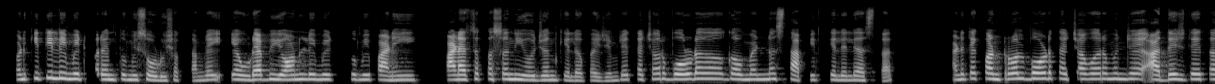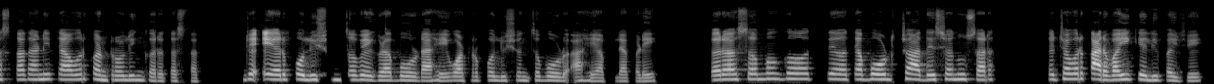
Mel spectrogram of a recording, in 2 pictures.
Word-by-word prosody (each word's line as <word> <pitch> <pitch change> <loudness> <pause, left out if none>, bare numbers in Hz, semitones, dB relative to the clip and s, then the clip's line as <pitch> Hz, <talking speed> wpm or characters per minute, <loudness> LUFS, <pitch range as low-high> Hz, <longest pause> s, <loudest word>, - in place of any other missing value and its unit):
पण 235 +1 0
किती 280 +2 +3
लिमिटपर्यंत 250 -4 +2
तुम्ही 220 -1 0
सोडू 205 -4 0
शकता? 185 -1 -8
म्हणजे 210 +4 -3 0.2
एवढ्या 220 0 +4
बियॉन्ड 225 -1 +3
लिमिट 230 -1 0 0.2
तुम्ही 225 -1 -2
पाणी 210 0 +1 0.3
पाण्याचं 220 +2 +6
कसं 245 0 -1
नियोजन 205 -3 0
केलं 185 -3 -5
पाहिजे. 170 -2 -7
म्हणजे 195 +5 -5
त्याच्यावर 245 +2 -3
बोर्ड 245 +1 +4 0.3
गव्हर्मेंटनं 230 0 0
स्थापित 220 -4 -2
केलेले 205 -2 -3
असतात 195 0 -4 0.6
आणि 235 - -1
ते 270 - +1
कंट्रोल 255 +1 +4
बोर्ड 270 +1 +4
त्याच्यावर 255 0 -1
म्हणजे 255 0 -1
आदेश 225 +1 +3
देत 240 -1 -1
असतात 235 -1 -2
आणि 230 +1 0
त्यावर 225 +1 +1
कंट्रोलिंग 205 -2 -1
करत 165 -2 -7
असतात. 155 -1 -9 0.5
म्हणजे 240 +2 +3
एअर 225 -1 +5
पोल्यूशनचं 220 -1 -1
वेगळं 195 -3 0
बोर्ड 190 -2 -2
आहे, 170 0 0
वॉटर 185 0 -3
पोल्यूशनचं 185 -1 -6
बोर्ड 180 -2 -3
आहे 175 -2 -4
आपल्याकडे, 150 0 -7 0.6
तर 215 +2 +4
असं 240 +1 -1
मग 255 0 -3
अ, 255 0 +1 0.2
त्या 240 -2 0
त्या 235 - +3
बोर्डच्या 235 +1 +1
आदेशानुसार, 225 0 0 0.6
त्याच्यावर 250 +3 +1
कारवाई 225 -2 +7
केली 205 -3 +1
पाहिजे 170 -2 -5
225 Hz, 150 wpm, -22 LUFS, 195-240 Hz, 0.6 s, कारवाई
